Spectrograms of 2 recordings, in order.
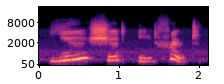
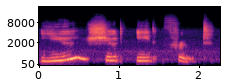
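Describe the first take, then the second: First: You should eat fruit, again very slowly and evenly; slow repeated model. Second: You should eat fruit, said very slowly word by word; slow model sentence. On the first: Teacher repeating the example slowly for the class. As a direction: repeat it slowly so they can follow. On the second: Teacher modelling an example sentence very slowly. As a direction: spell it out slowly for learners. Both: Shown as a demonstration. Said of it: "puedo decirlo de la siguiente manera".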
